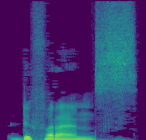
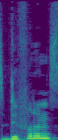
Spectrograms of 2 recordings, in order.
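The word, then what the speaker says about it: différance: In order to describe how meaning is generated from a text, Derrida coins a term called difference, not difference, difference, pronounces as difference.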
